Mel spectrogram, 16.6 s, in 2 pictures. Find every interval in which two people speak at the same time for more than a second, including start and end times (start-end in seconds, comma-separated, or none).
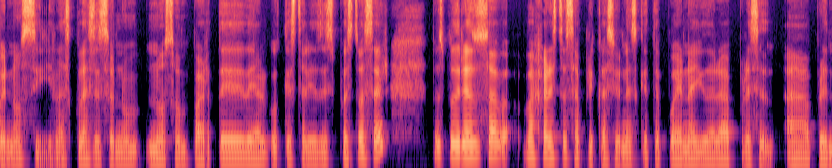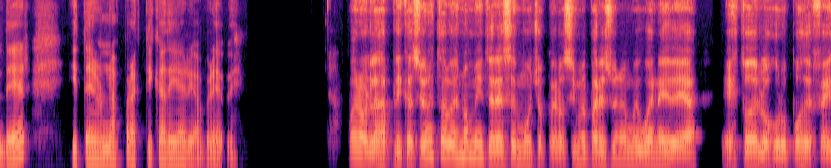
none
